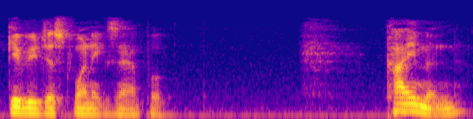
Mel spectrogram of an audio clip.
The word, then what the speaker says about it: Cimon: Cimon, I'm going to pronounce that Cimon, C-I-M-O-N, a well-known historical figure, had a friend called Astyphilus, who knew how to interpret dreams.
